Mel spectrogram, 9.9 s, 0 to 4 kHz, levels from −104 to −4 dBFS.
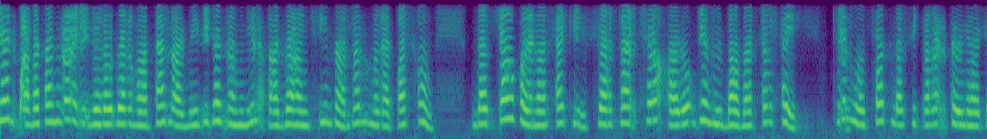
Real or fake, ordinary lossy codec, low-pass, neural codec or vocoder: fake; none; 3.6 kHz; codec, 16 kHz, 0.5 kbps, FreqCodec, smaller model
